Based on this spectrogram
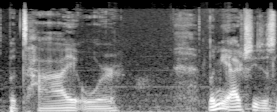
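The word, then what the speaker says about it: Bataille: my my believability by not being able to pronounce something I'm reading. That's just that's just crazy. Ah, so it is Batai.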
